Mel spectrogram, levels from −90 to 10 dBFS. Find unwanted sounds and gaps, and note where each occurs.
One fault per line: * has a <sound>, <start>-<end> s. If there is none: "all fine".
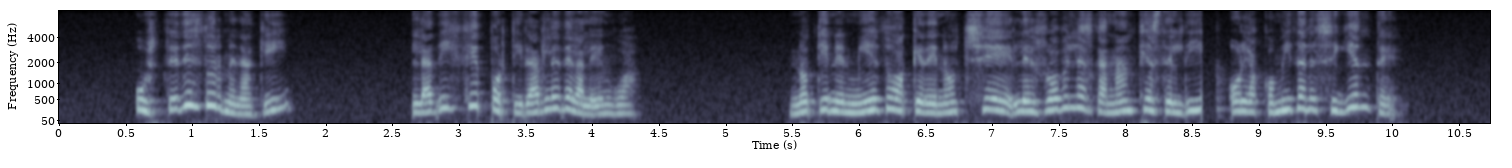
* has a dropout, 8.6-8.7 s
